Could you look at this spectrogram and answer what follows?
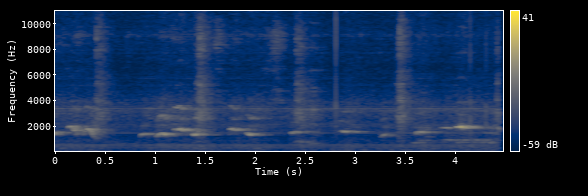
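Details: Unusual calls of a yellow-vented bulbul: short liquid whistled notes, some slurred downward, given in loose clusters with brief pauses, over a low steady background hum.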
